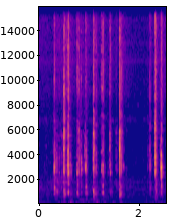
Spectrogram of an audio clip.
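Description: Fingers type on a computer keyboard in quick irregular bursts of light clicking keystrokes, close and quiet, with a short pause midway and no talking.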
